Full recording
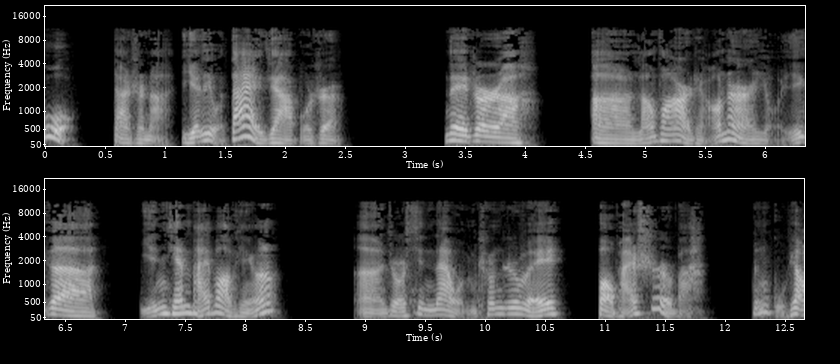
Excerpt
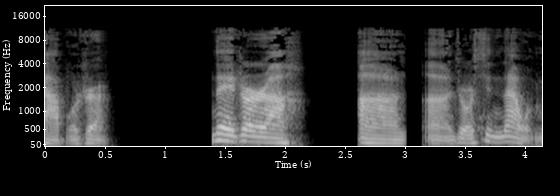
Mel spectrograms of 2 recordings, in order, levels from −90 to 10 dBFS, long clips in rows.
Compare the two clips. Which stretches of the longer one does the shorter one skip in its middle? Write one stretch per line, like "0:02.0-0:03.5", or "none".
0:04.9-0:08.7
